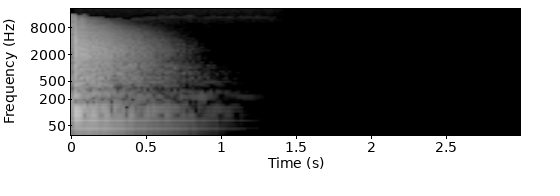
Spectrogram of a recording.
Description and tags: A clean HQ Timpani with nothing special. Not tuned. Have fun!!
No. 2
